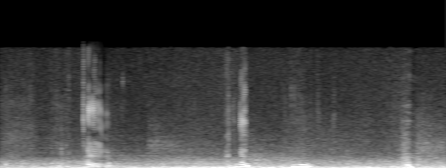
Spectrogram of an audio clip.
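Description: Short squeaks and creaks of hands sliding and pressing wet tint film onto a plastic headlight lens, a couple of them around two and a half and three seconds in, over a steady low hum.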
